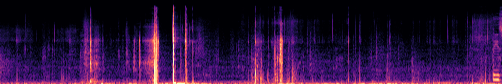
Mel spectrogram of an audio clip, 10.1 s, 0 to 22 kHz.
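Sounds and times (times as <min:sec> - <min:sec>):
footsteps on hard floor: 0:03.8 - 0:10.0.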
